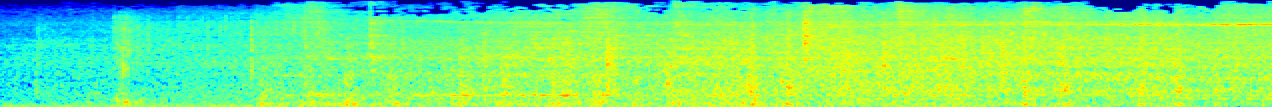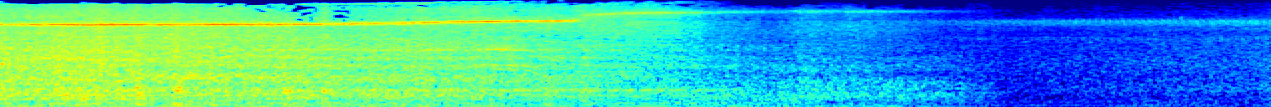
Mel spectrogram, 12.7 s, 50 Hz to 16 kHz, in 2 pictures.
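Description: A two-car KTR700-series diesel railcar set passing close by, wheels clacking over rail joints, with a thin high wheel squeal through the middle that steps up in pitch before it stops. The sound swells over the first couple of seconds, holds, then fades away as the train recedes, leaving only faint background after about eleven seconds.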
